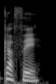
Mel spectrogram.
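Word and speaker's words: café: is UN Cafe on Cafe and we emphasize the air vowel on account of the accent which indicates the stress the strong syllable un Cafe and not Cafe un Cafe please is por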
